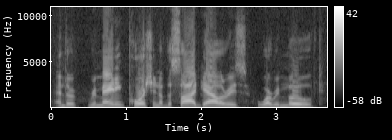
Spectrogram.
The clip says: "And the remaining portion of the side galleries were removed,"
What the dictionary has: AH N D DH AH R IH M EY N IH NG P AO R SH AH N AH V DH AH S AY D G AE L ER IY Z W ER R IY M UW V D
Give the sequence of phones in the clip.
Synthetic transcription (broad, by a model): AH N DH AH R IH M EY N IH NG P AO R SH AH N AH V DH AH S AY D G AE L ER IY Z W ER R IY M UW V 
